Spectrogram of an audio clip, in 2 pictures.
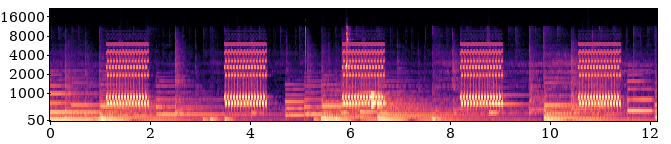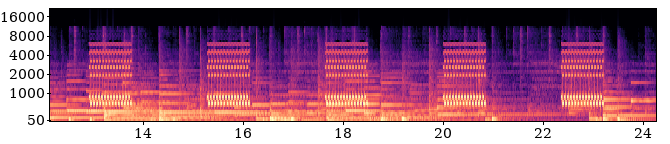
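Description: A telephone rings repeatedly in the video game AI: The Somnium Files, with evenly spaced tonal rings over soft background music.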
